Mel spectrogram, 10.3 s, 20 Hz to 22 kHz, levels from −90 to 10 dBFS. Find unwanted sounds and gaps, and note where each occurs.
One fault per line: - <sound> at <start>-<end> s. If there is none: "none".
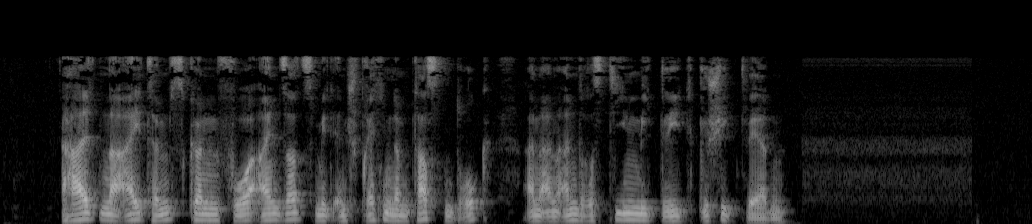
none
